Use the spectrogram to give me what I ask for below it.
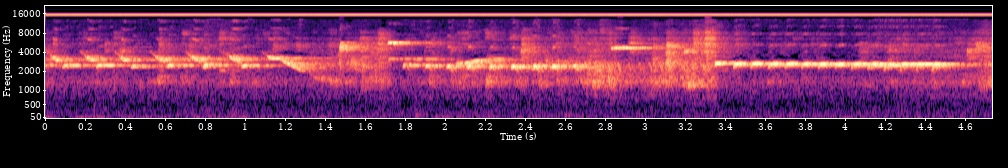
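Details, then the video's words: Canary song meant to teach young canaries to sing: a quick series of repeated high notes, then a dropping slur, and a long steady rolling trill held for over a second near the end. "canto do canário do reino ,para ensinar canário."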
